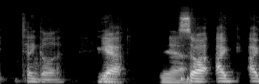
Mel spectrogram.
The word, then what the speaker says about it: Tangela: No, I It's cuz I legitimately kept forgetting like what the pronunciation was. Uh okay. Tangela Tangela Tangela It's Tangela, right? Tangela.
